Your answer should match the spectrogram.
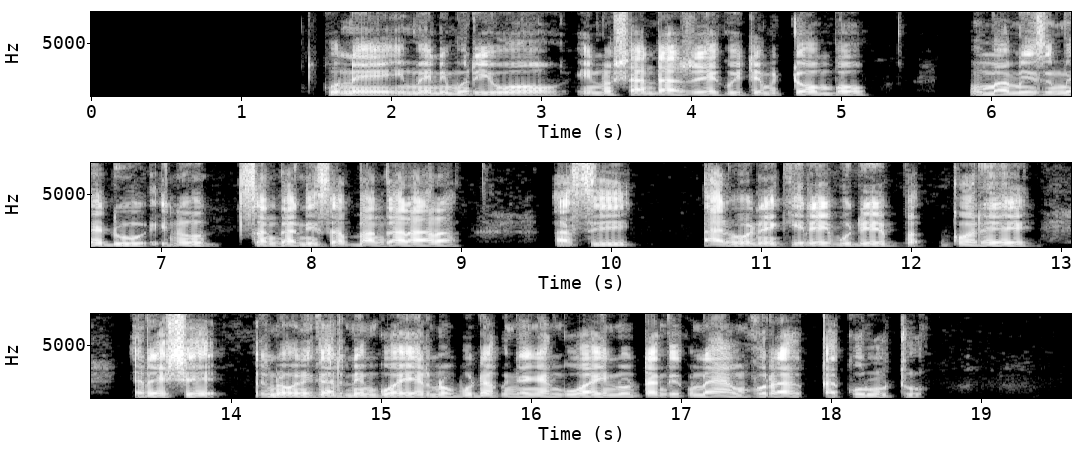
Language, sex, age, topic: Ndau, female, 18-24, health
